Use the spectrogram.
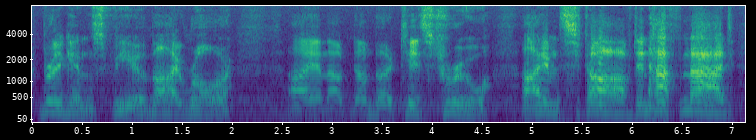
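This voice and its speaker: Weary vengeful warrior reading his game journal, solemn n dramatic, slow and forceful. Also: fairly high pitch, creaky, a little hiss or hum, heavily acted. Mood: defiant, vengeful. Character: grim, weary, vengeful lone warrior, defiant survivor.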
